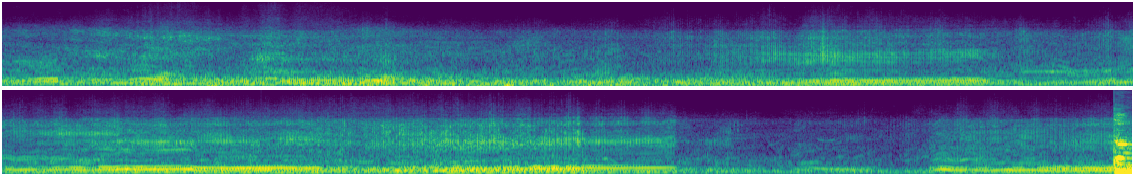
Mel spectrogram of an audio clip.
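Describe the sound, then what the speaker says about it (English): A camera drone flying in to land at a pro motocross race, a continuous buzzing propeller whine that rises and falls in pitch as it approaches, with faint background noise beneath. "Our drone comes into land here"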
